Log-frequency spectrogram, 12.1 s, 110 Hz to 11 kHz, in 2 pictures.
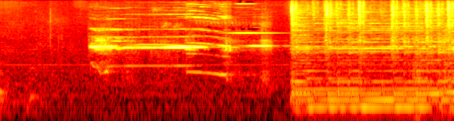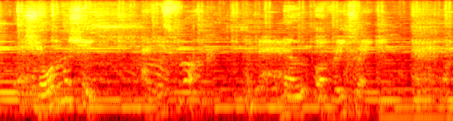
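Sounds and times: rooster crowing: 0:01.2 - 0:03.9
guitar-led music: 0:03.8 - 0:12.0.

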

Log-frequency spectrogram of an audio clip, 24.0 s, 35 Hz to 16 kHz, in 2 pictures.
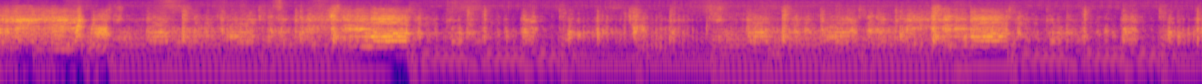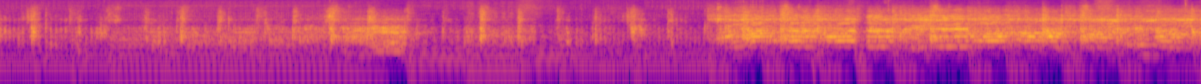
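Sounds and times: electronic music with deep bass: 0:00.0 - 0:24.0.

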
